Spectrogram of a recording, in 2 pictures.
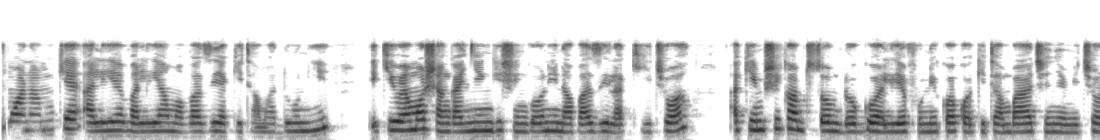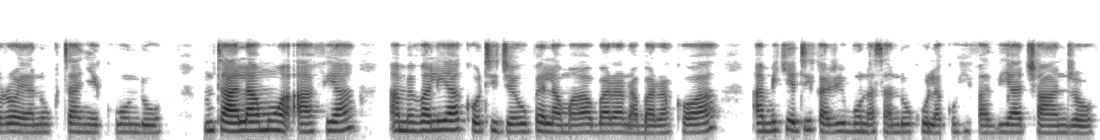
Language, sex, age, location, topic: Swahili, female, 25-35, Kisumu, health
